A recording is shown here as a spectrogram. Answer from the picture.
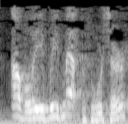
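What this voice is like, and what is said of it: Put-on American accent. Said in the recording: “Speaking in his American accent.”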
